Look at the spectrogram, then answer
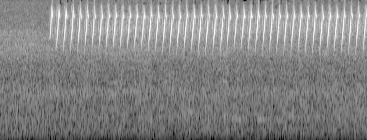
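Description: A golden grasshopper gives a high, buzzy trill of rapid, evenly spaced pulses.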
